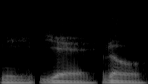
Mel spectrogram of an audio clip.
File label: "niyero", concat syllables; Affixing experiment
